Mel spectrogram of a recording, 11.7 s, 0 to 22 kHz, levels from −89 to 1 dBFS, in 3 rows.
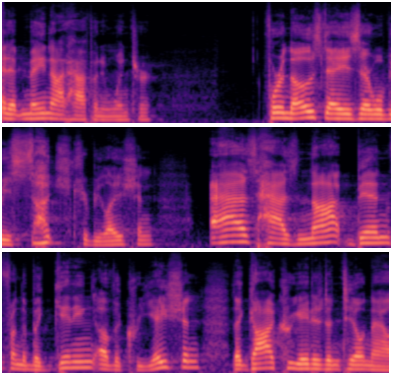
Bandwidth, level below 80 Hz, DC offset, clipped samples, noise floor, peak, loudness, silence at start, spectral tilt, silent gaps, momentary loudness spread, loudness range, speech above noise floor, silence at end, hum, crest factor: over 20 kHz; -52 dBFS; under 0.1%; under 0.1%; -66 dBFS; -4 dBFS; -23 LUFS; 0 s; -5 dB/octave; none; 12 LU; 2 LU; 44 dB; 0 s; none; 18 dB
